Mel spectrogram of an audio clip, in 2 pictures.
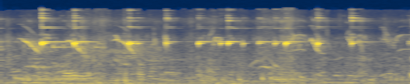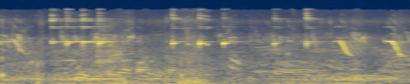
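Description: Small birds chirping busily and rapidly: clusters of short, high notes and quick downward-sliding calls, repeated many times a second, over a faint murmur of background voices.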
